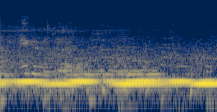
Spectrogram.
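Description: Crystal singing bowl sounding one long, steady tone with a slow wavering pulse. The tone dips briefly about halfway, then swells again, and a fainter higher tone rings above it.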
